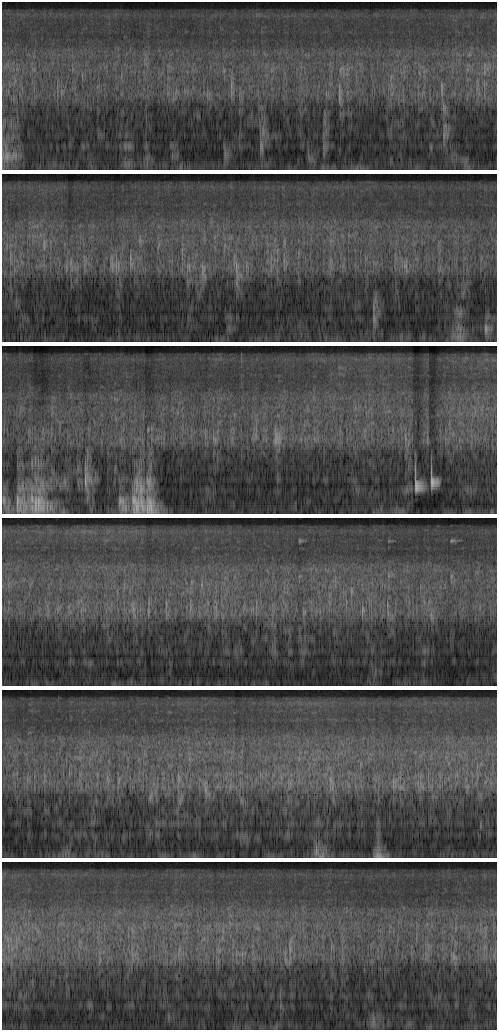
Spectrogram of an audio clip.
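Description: Chicken pieces frying in shallow oil in a wok: a steady, dense sizzle throughout. A couple of brief, lower sounds come about ten and eleven seconds in.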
